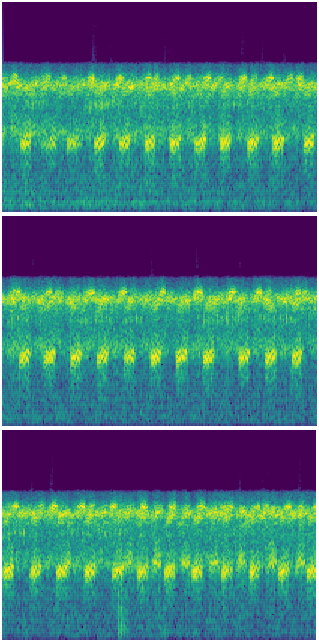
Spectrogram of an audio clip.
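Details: Frogs calling together at night in a freshly planted mountain rice paddy in the countryside, fine weather: evenly spaced croaks pulse about three times a second over a thick, continuous background trill of many callers.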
